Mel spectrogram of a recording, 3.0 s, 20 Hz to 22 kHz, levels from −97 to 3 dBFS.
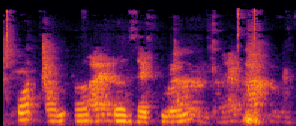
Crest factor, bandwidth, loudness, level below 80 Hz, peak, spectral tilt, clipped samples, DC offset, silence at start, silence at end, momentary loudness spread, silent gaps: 18 dB; 16.5 kHz; -18 LUFS; -58 dBFS; 0 dBFS; -5 dB/octave; under 0.1%; under 0.1%; 0.05 s; 0.1 s; 6 LU; none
